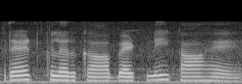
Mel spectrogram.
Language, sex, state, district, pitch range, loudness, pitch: Hindi, female, Chhattisgarh, Raipur, 175-200 Hz, -15 LUFS, 180 Hz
